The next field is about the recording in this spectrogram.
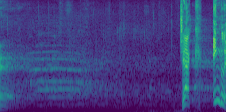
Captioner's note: audience cheering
